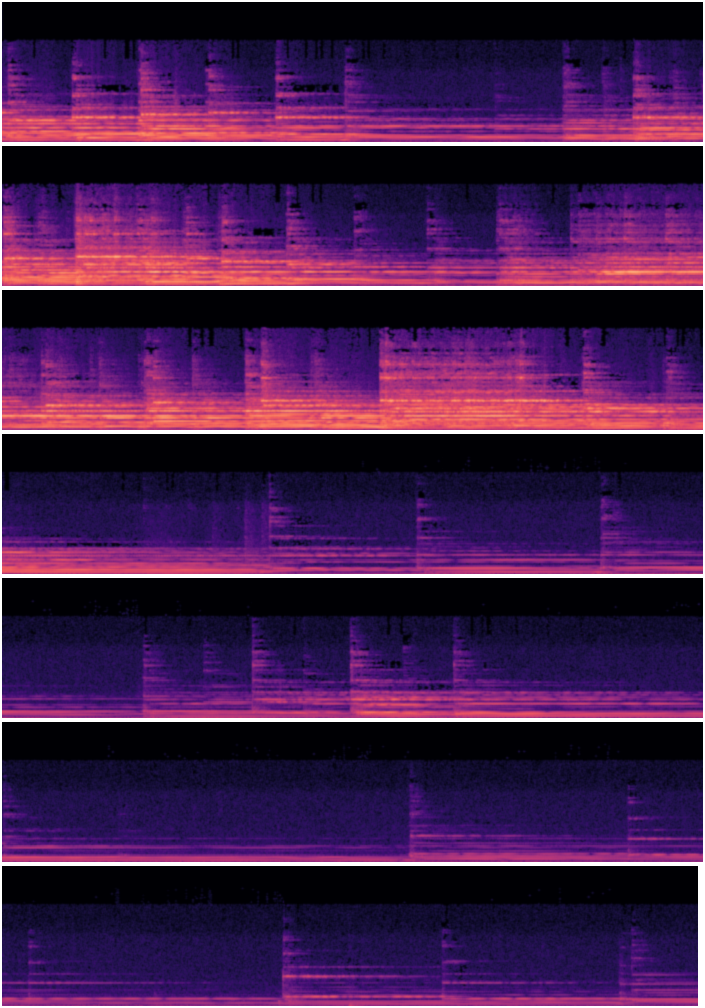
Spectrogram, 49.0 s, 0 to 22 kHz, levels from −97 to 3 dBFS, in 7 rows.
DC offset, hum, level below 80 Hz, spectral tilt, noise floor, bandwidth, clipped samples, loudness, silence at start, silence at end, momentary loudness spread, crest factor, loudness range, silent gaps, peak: under 0.1%; none; -58 dBFS; 0 dB/octave; -48 dBFS; 16.5 kHz; under 0.1%; -19 LUFS; 0 s; 0 s; 25 LU; 20 dB; 25 LU; none; -6 dBFS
